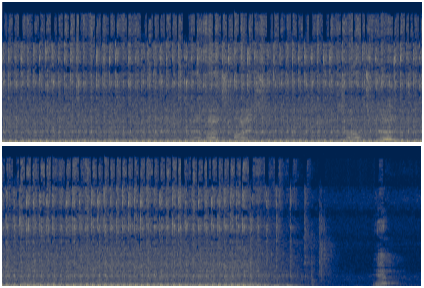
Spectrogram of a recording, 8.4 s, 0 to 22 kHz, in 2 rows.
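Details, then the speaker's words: Eton Viper 70 4-stroke 70cc ATV, about 2009, choke off: smooth idle at about four beats a second, then abrupt stall with no battery fitted, since the CDI needs a battery; starts right up, normal idle. "But it runs, starts right up. That's perfect."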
